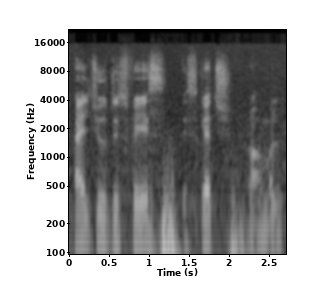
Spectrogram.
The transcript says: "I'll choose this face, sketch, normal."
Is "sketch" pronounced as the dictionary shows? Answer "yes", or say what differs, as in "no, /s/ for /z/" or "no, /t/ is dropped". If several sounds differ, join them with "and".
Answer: yes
